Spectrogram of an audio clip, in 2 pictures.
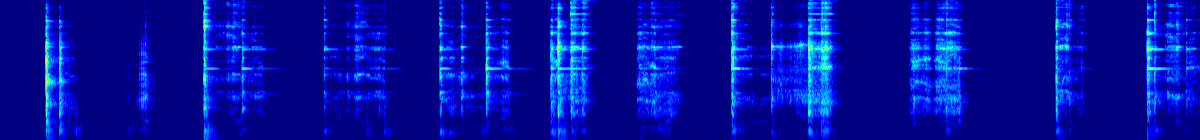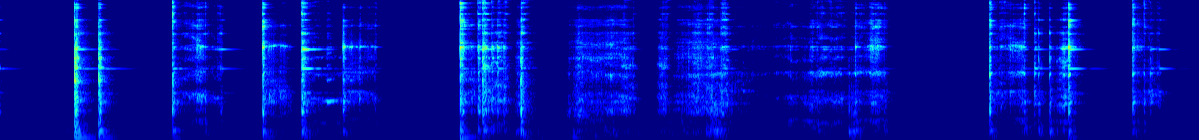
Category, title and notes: Sound effects > Objects / House appliances
FOODTware Ceramic Bowl metal spoon
Using a metal spoon in/on a ceramic bowl, scooping, scraping, tapping. Processed in iZotope RX to remove noise.
bowl, ceramic, metal, metalic, scoop, scrape, sfx, spoon, tap, tapping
